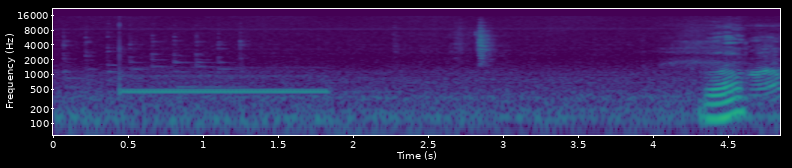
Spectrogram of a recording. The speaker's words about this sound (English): Yeah, I'm giving him a call.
